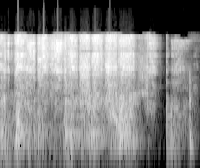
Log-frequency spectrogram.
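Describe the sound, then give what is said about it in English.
A continuous, harsh scraping rasp of an ice scraper dragged repeatedly across an icy car windscreen, loud and steady with slight rhythmic surges, then a brief pause and a couple of shorter scrapes. “This scraper feels like it's putting ice on.”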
